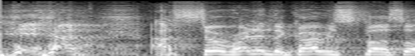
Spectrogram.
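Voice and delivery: normal talking voice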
